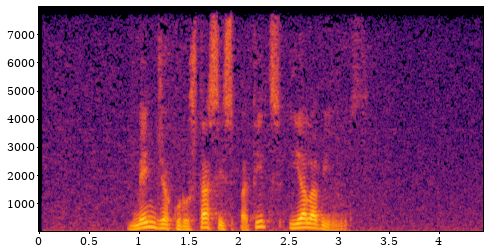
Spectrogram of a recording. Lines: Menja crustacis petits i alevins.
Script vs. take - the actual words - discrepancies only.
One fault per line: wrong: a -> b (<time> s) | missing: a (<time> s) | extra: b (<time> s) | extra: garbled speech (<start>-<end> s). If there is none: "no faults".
no faults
